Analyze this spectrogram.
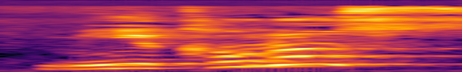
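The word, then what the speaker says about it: Miyoko's: tastes really well um the miyako nose i think is how you say it i always say it wrong let me screw it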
